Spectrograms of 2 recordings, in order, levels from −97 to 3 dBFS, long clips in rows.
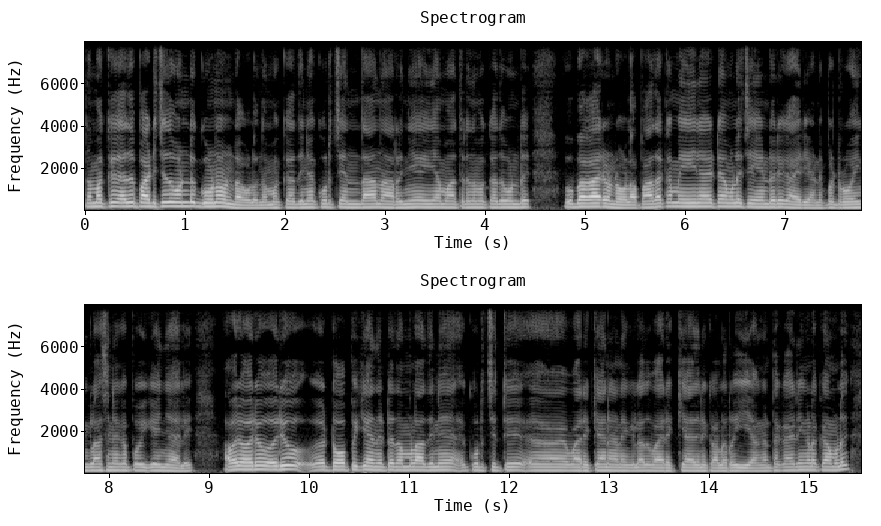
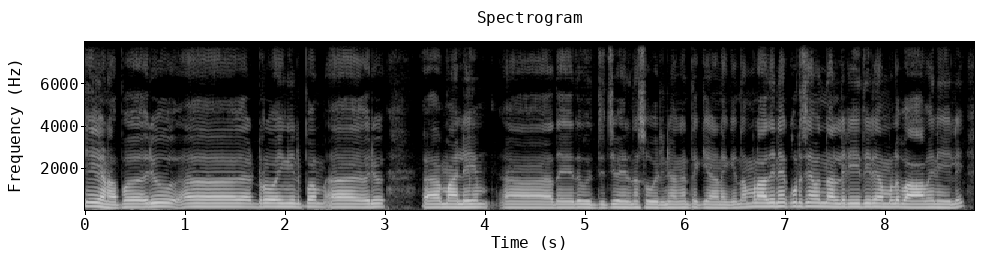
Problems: low volume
